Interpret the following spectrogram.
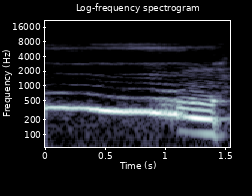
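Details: Alaskan Malamute named Luoluo, a pet dog reacting while its owner is sick in bed: one sustained, smooth tonal howl that slides gradually downward in pitch, with a brief wavering end.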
